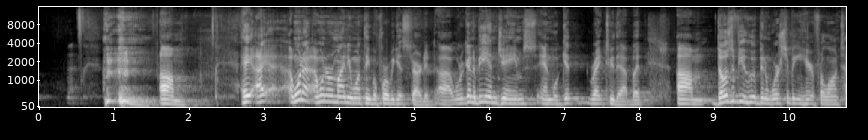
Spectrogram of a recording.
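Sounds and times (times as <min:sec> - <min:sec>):
man coughing: 0:00.4 - 0:01.9
man clearing his throat: 0:00.4 - 0:02.0
speech: 0:00.5 - 0:02.0, 0:02.7 - 0:10.7.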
